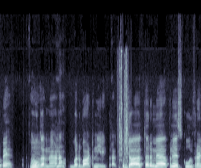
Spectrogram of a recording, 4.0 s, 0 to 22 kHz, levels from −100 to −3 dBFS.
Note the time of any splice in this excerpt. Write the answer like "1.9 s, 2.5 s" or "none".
2.3 s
